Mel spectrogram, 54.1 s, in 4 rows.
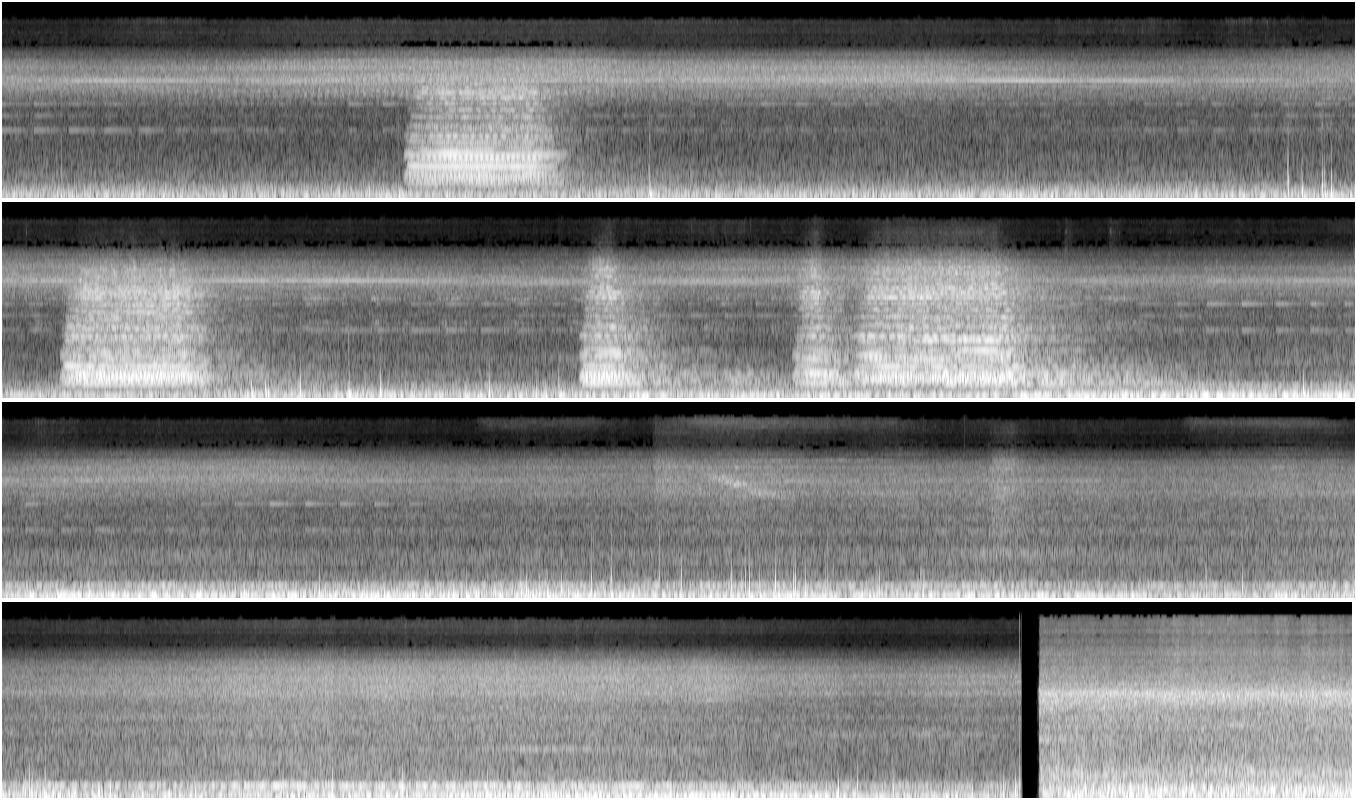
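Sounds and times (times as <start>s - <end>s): diesel locomotive engine drone: 0.0s - 54.0s
freight cars rumbling: 25.1s - 54.0s.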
